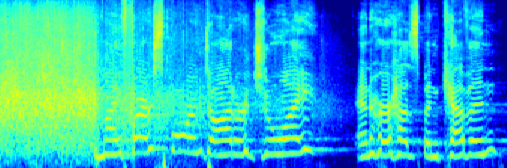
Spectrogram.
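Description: An older woman speaks calmly into a microphone.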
